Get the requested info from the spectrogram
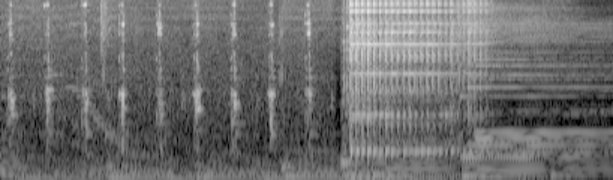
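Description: Quiz countdown timer sound effect: a clock ticking about three to four times a second over light background music, then a bell ringing for about a second, a little past halfway, signalling that time is up.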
